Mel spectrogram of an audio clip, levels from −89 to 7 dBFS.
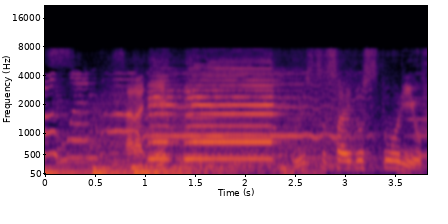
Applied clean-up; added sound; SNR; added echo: none; Traffic noise, roadway noise / Vehicle horn, car horn, honking; -1 dB; none.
